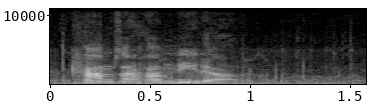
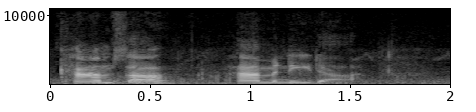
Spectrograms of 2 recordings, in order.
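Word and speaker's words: 감사합니다: Keep in mind that this word does begin with a G when you spell it, however when you actually say it, it starts with a K. However, saying that as well, for a Korean native speaker, that is more in between a G and a K.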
